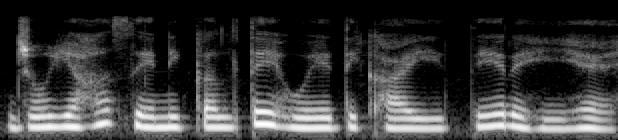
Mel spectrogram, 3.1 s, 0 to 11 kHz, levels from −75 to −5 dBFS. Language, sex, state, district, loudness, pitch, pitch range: Hindi, male, Himachal Pradesh, Shimla, -14 LUFS, 210 Hz, 200-225 Hz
